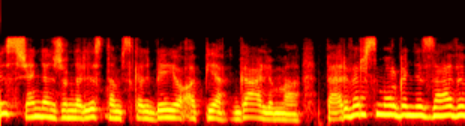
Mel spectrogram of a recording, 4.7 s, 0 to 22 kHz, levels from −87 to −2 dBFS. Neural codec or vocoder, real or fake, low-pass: codec, 16 kHz, 8 kbps, FreqCodec, smaller model; fake; 7.2 kHz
